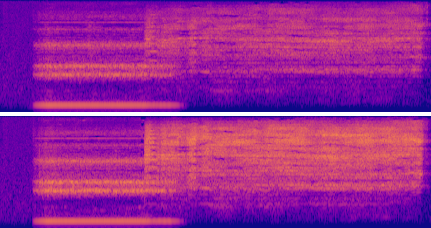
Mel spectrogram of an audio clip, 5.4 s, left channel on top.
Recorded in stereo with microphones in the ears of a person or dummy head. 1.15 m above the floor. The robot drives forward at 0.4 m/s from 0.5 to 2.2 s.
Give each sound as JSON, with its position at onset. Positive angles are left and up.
{"t": 1.8, "sound": "cutlery clinking", "side_deg": -50, "distance_m": 1.2}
